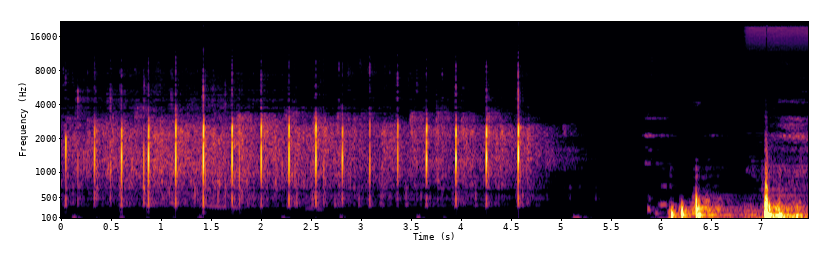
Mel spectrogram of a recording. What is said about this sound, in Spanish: Entonces, bueno, démosle un aplauso a nuestra compañera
